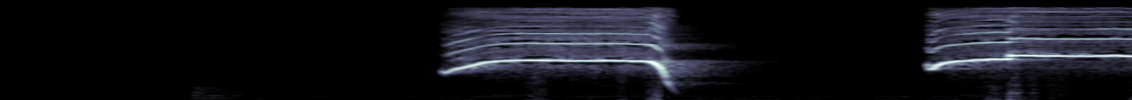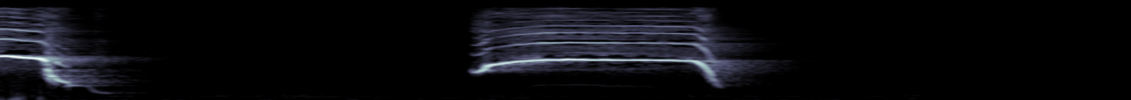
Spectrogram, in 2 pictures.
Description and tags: SCREAM GIRL
This is the sound of a female screaming.
yell, screech, screaming, female, agony, scream, pain, girl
